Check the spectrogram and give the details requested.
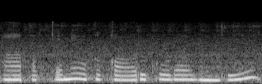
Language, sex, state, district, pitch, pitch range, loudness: Telugu, female, Telangana, Hyderabad, 220 Hz, 210-230 Hz, -12 LUFS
